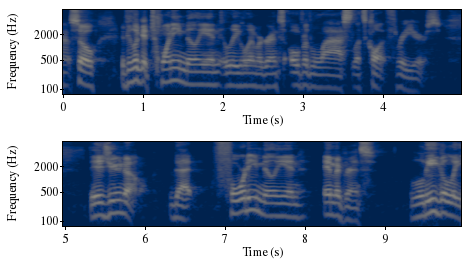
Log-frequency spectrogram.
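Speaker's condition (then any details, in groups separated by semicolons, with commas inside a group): No condition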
